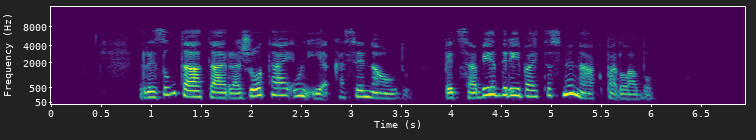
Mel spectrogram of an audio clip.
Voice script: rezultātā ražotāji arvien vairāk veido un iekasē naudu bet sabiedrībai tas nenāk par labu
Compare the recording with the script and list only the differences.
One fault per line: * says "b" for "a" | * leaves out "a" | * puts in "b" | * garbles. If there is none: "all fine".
* leaves out "arvien vairāk veido"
